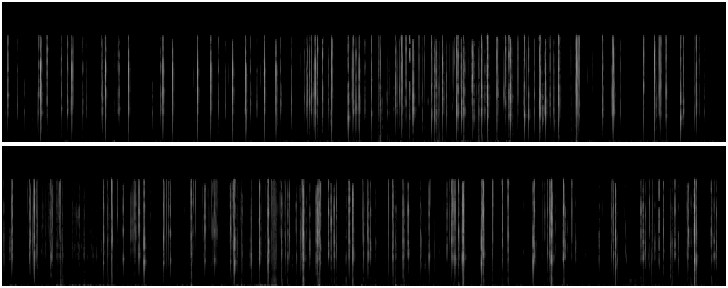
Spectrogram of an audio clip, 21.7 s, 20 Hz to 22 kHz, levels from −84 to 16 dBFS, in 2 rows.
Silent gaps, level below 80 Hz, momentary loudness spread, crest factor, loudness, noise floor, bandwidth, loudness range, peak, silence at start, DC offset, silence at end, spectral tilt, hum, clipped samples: none; -84 dBFS; 16 LU; 40 dB; -36 LUFS; -70 dBFS; 17 kHz; 7 LU; 0 dBFS; 0.55 s; under 0.1%; 0.45 s; 3 dB/octave; none; under 0.1%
